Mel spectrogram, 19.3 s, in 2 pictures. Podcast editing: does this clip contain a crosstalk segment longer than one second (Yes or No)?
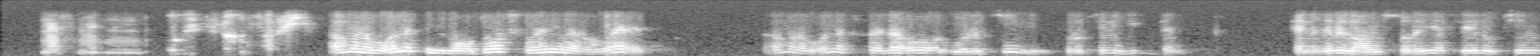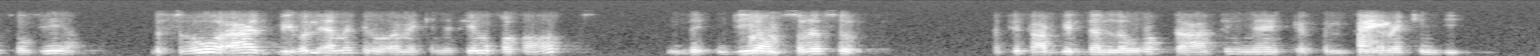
No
